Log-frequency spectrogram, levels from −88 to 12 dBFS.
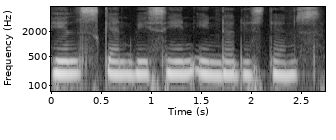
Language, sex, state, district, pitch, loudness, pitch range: English, female, Assam, Kamrup Metropolitan, 185 Hz, -14 LUFS, 185-190 Hz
